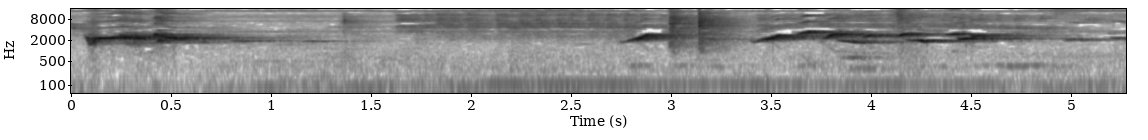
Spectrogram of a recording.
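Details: Morning lure song of a White-rumped shama for provoking other shamas: a bright warbled phrase, a lull of soft high sounds, then a lively burst of rising and falling whistles.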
